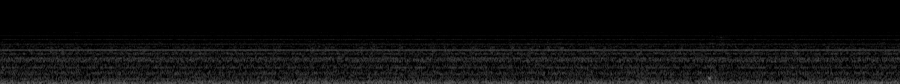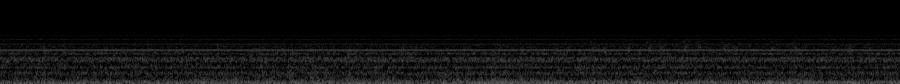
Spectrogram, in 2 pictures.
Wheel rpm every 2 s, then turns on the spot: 0, 0, 0, 0, 0, 0, 0, 0, 0.
none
